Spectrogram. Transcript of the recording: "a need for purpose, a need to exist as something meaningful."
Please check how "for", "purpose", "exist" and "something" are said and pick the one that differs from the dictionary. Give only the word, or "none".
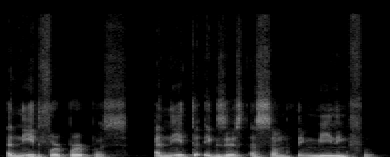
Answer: none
